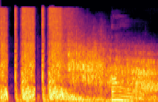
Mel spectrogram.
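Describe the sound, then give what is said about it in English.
A quick burst of gunshot sound effects, three sharp loud bangs in rapid succession followed by a long echoing rumble that fades out, with a brief voice-like tone near the end. “Where my gunshots at? There we go.”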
